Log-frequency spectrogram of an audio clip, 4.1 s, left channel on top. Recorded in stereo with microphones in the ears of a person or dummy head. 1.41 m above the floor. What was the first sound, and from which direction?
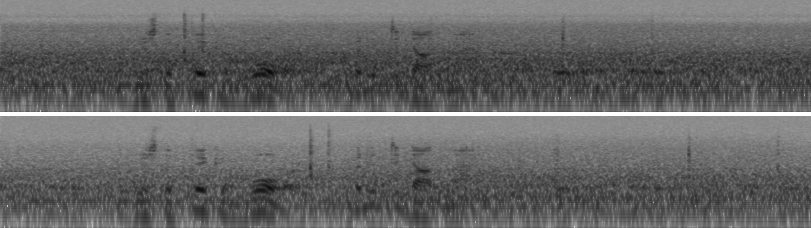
A man speaking, 10° left (ahead or behind).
